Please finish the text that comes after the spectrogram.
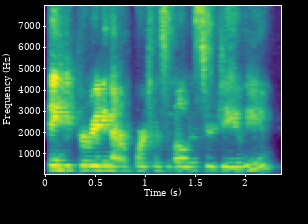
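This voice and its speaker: A woman serving as council president, chairing a borough meeting in a polite, measured, formal way. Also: mid-range voice, steady tone, a little mellow. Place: municipal council chamber. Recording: echoey chamber audio from far off.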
